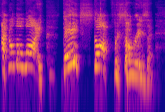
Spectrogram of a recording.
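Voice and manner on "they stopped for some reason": normal talking voice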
